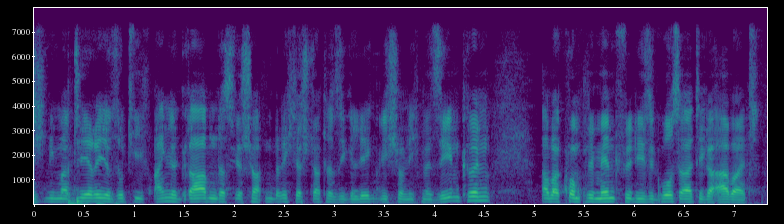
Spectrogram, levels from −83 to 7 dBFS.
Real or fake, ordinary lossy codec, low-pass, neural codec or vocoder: fake; none; 7.2 kHz; codec, 44.1 kHz, 3.4 kbps, Pupu-Codec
